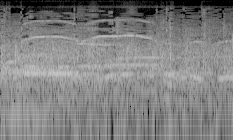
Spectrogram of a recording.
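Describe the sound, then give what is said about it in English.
Concert crowd applauding the support band: steady, dense clapping mixed with cheering and a high, wavering whistle-like cry, holding a fairly even level throughout. “Can you do me a big favor and give a big applause for the support band here tonight?”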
